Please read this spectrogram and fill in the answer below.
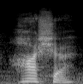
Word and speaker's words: Rocha: name is um hasha it spells r o c h a but it's pronounced hasha and like Russia with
